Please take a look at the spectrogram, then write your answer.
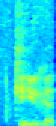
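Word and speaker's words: Kilconquhar: Then I live near a village which is called Kinuka, though it's spelled Kilconquer, so anyway, the blunt monosyllable God all too easily gives a double wrong impression.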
